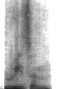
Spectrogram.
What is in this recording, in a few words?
"reason", Indian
